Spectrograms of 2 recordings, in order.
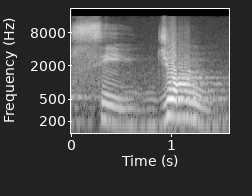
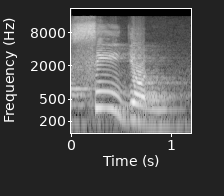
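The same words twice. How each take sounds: First: The stress falls on the last syllable. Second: The stress falls on the first syllable. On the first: The speaker calls it right. "Por lo tanto, digo sillón" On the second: The speaker calls it wrong. "Si yo pusiera aquí mi acento, diría sillón, entonces no la estaría pronunciando correctamente"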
